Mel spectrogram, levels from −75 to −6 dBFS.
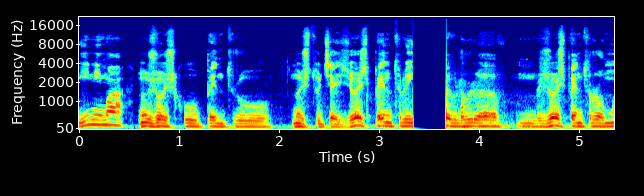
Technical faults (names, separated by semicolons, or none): audio dropout to silence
